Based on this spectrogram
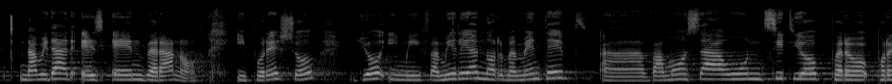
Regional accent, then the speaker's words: Australia; Spanish is a second language; Soy de Australia y yo vivo en el sur de Australia, pero mi familia es del oeste, el norte oeste.

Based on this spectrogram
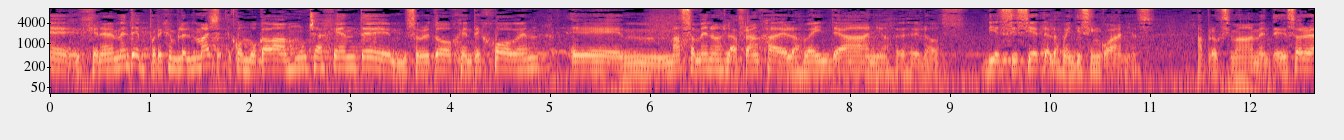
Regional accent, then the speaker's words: Argentina; Lo bueno que creo que tenemos como argentinos

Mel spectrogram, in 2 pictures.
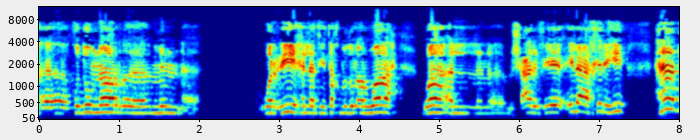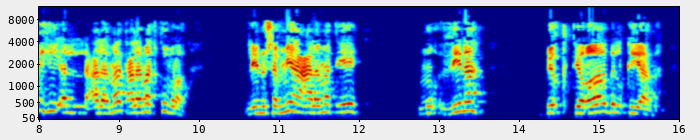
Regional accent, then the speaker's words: Egypt; فعشرة وأربعة وعشرين دقيقة عندنا في مصر

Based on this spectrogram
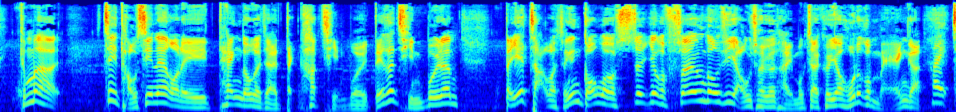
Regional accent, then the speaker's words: Hong Kong; 我哋细个喺香港读呢个中学或者小学嗰阵啊

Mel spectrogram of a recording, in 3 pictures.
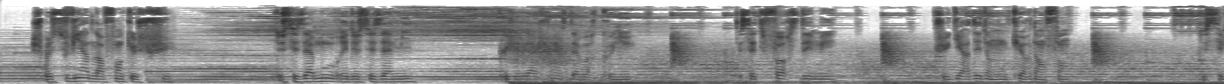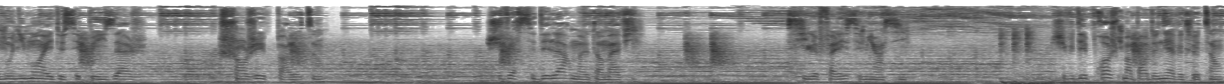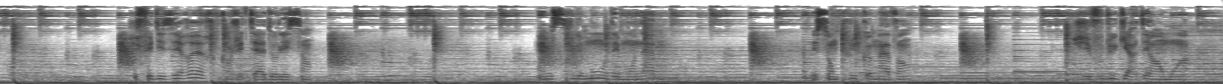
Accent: Grand Est, France; c'est là où j'ai grandi avec ma famille. Quoi, les Vosges, si je dis je viens pas des Vosges, c'est presque un suicide familial.

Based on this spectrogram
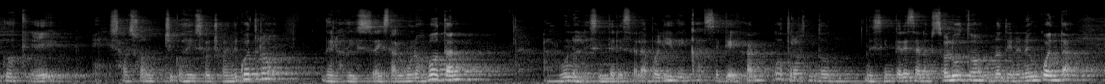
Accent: Azul, Buenos Aires Province, Argentina; born there; also born or lived in Ensenada / La Plata; now in Berisso, Argentina; Vivo, hace 24 años vivo en Berizo. Nací en Provincia de Buenos Aires, en Azul, viví en Ensenada, en La Plata, y hace 24 años que estoy acá. Sí. Igual sí, ya soy bericense porque es donde más el tiempo viví.

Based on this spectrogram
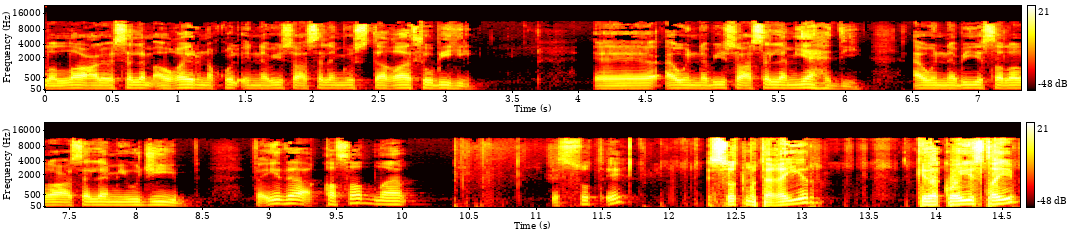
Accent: Egypt; انا بقول لشخص انت بارد عندنا في مصر، يبقى انا بشتمه

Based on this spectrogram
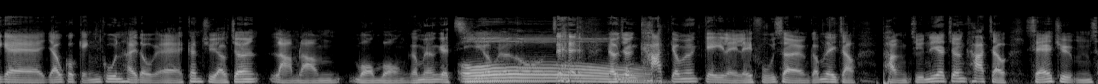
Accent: Hong Kong

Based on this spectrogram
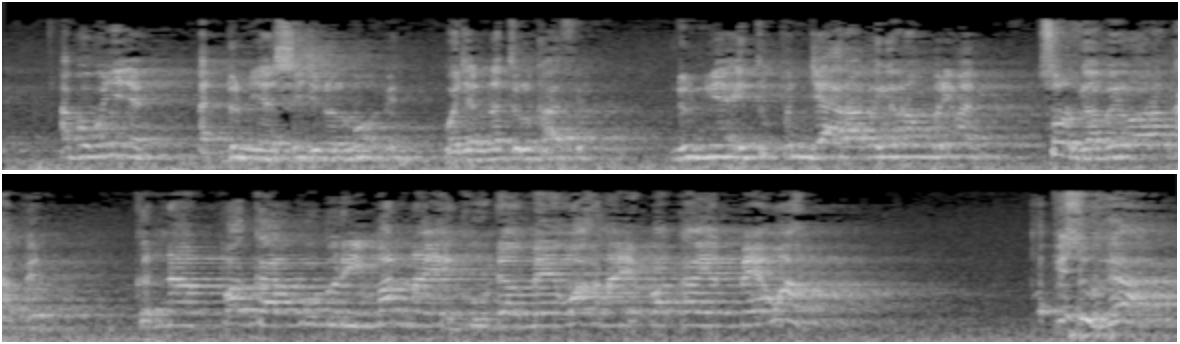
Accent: Sumatra, Indonesia; kita sebagai orang Sumatera bil khusus Minangkabau

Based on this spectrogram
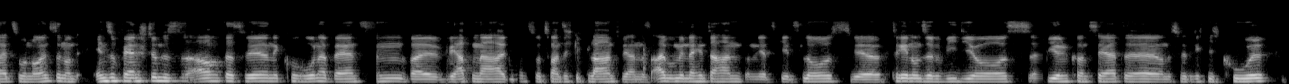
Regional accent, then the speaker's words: Regensburg, Bavaria, Germany; Ja, auf jeden Fall. Wir sind alle aus Regensburg.

